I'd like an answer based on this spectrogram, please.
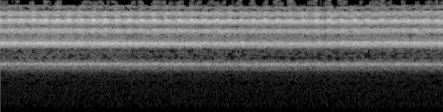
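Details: Chorus of higurashi cicadas: a steady, shimmering high-pitched drone of stacked tones with a fine, rapid pulsing throughout and no other clear sounds.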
